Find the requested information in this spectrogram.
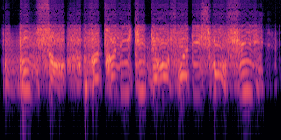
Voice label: damaged water mood med, speech fr; War Thunder

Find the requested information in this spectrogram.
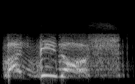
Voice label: enemy detected, mood high, speech; War Thunder

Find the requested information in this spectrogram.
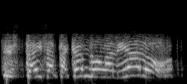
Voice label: player friendly fire, mood high, speech

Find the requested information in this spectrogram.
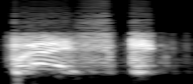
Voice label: bomb failure mood med, speech fr; War Thunder

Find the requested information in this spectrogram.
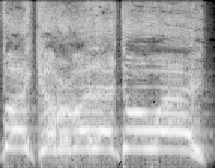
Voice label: order cover doorway, battlechatter us

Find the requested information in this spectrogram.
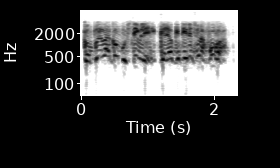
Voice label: tank damaged, mood low, speech; War Thunder

